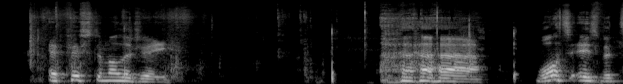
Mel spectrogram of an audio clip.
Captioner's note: laughs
